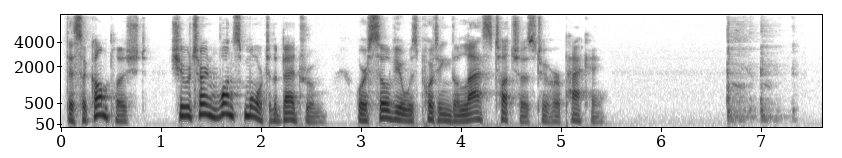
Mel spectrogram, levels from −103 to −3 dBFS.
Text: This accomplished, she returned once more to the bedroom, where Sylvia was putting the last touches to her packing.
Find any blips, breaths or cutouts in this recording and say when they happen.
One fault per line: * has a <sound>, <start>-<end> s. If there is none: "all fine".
* has a cough, 6.6-7.4 s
